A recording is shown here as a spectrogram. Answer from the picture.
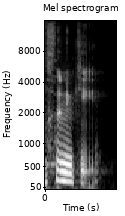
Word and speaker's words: finicky: Now, we're going to put the syllable stress on the first sound.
